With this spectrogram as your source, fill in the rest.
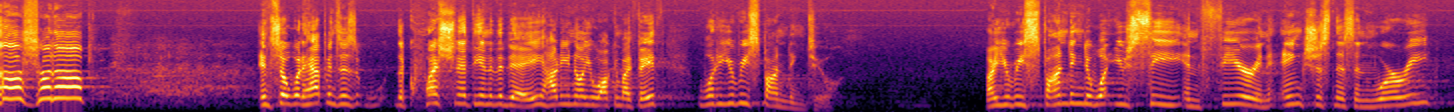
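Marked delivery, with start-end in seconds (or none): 0.0-1.1 very high, loud, slow, fed-up exasperated groan. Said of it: "and then you're like".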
